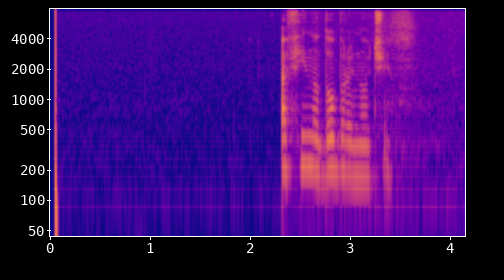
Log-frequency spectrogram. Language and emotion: Russian, neutral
